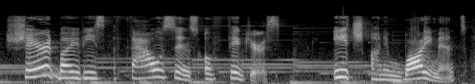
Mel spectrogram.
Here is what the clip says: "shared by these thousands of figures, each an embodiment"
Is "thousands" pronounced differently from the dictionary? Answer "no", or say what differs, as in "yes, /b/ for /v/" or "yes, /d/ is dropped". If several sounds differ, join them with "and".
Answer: no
